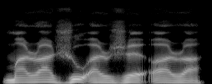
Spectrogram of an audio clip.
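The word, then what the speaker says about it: Marajoara: Here from around the year 400 to the year 1300 after Christ flourished the Marajouara culture pronounced Maraju Aar studied in depth by the archaeologist Anna Roosevelt.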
